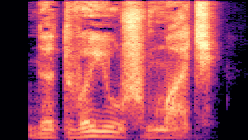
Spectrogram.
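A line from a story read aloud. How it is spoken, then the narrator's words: Exhaled. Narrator (Russian): выдохнул Тарасов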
